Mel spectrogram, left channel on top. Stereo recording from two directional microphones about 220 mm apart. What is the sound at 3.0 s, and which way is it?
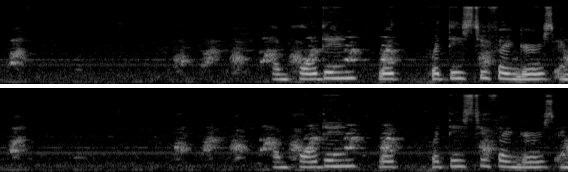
Speech, 35° left (ahead or behind).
